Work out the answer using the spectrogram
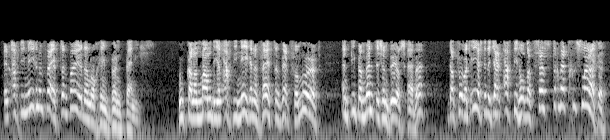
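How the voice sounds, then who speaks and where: High-voiced, animated male juror. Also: moderate pace. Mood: polite, probing. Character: polite but shrewd, persistent jury member. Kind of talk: Dutch radio play acting. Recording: muffled, band-limited old radio recording.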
